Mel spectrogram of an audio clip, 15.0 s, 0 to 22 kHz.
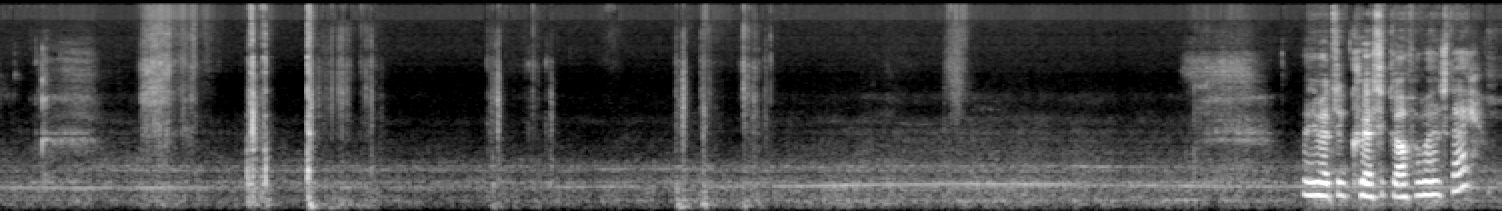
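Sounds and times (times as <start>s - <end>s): faint steady hum: 0.0s - 15.0s
small objects clicking and tapping: 2.5s - 3.9s, 4.9s - 5.6s, 6.8s - 7.8s.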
